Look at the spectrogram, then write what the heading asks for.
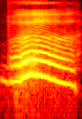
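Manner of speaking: loud, exaggerated brrr; hammed-up shivering noise; mock shudder. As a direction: roll out a theatrical shiver. Mock shiver after the scary story.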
